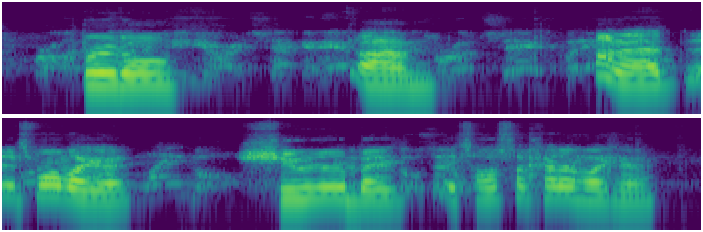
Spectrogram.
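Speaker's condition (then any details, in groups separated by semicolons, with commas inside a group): Cerebral palsy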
